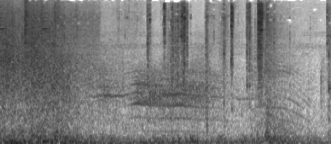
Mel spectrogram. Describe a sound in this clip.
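A rifle magazine clicks as it is swapped out.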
